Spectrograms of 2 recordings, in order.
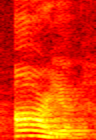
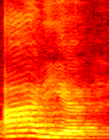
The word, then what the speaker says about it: Arya: Martin, o nome da Arya deve ser pronunciado em 2 sílabas e não em 3 sílabas como a série tem apresentado. Na pronúncia do português ficou Arya e na pronúncia do inglês ficou Arya.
